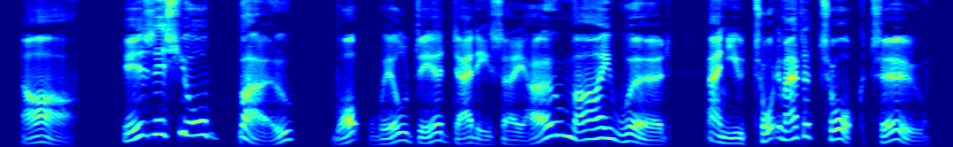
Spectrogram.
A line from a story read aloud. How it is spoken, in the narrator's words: Cox said, slowly and carefully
